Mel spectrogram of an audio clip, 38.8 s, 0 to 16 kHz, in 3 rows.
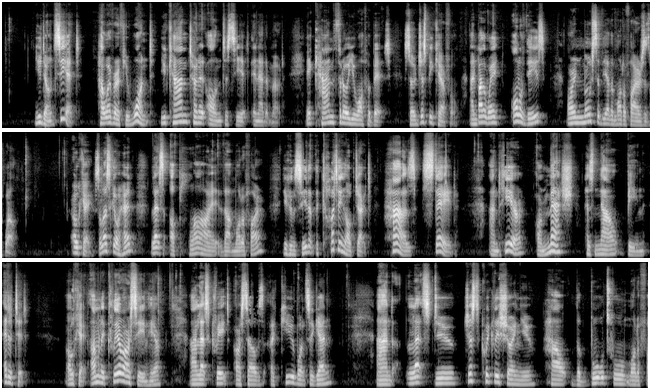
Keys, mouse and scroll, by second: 0.1 Tab, 0.6 scroll up 1, 3.8 click, 5.1 middle click, 9.7 click, 11.8 click, 11.9 scroll down 1, 13.3 Tab, 14.2 middle click, 16.3 click, 20.8 g, 21.5 click, 22.9 middle click, 24.2 middle click, 27.2 Tab, 27.6 scroll down 1, 28.1-28.9 typing, 29.5 click, 30.4 typing, 31.7 click, 32.4 middle click, 33.0 scroll up 1, 35.7 d, 35.8 click.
